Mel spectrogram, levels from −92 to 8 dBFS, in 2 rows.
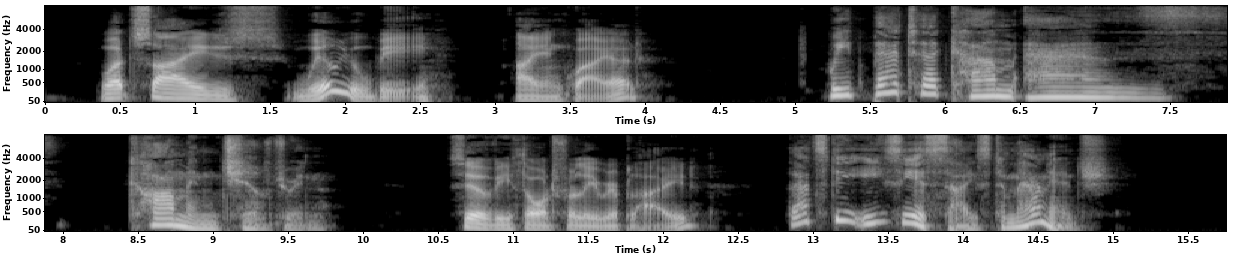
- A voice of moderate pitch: No, low, 120 Hz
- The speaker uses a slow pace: Yes, slow, 85 wpm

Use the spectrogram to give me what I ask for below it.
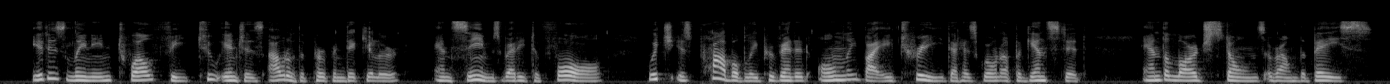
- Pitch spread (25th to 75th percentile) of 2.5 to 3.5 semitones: Yes, average, 2.9 semitones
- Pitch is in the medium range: Yes, medium, 175 Hz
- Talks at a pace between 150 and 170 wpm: Yes, average, 165 wpm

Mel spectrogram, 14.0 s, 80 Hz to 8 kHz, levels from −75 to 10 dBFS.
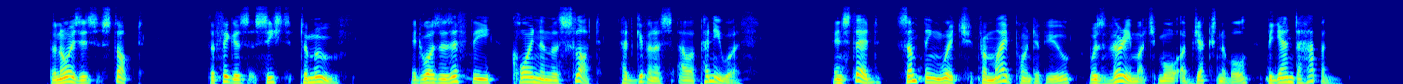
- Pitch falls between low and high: No, low, 130 Hz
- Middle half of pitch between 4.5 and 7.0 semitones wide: Yes, wide, 5.6 semitones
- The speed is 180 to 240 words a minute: No, average, 160 wpm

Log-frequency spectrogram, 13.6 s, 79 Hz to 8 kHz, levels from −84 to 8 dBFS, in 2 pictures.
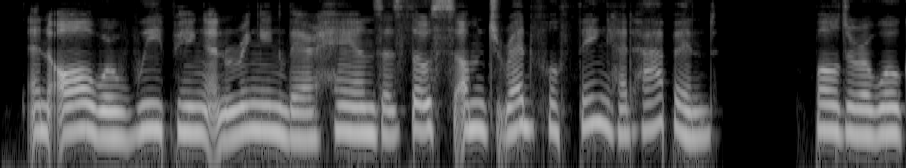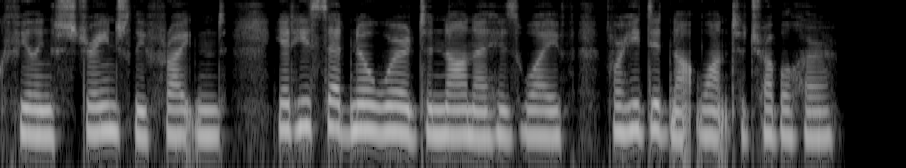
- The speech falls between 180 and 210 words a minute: No, average, 165 wpm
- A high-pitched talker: Yes, high, 205 Hz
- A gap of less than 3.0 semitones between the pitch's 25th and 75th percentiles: Yes, narrow, 2.4 semitones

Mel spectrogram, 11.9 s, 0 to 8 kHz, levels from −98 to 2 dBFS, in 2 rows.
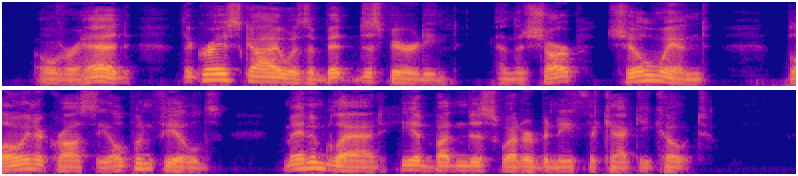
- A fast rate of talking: No, average, 150 wpm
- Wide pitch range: Yes, wide, 6.0 semitones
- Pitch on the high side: No, low, 100 Hz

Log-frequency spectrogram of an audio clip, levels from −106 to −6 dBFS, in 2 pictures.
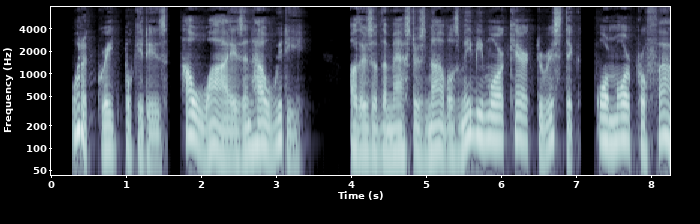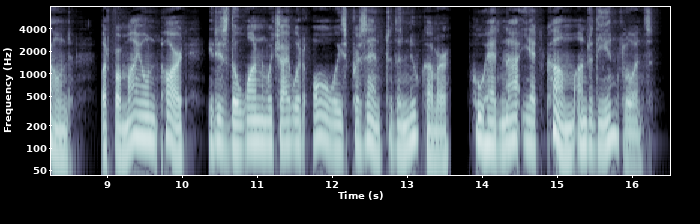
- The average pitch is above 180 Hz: No, low, 105 Hz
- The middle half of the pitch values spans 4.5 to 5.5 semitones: Yes, average, 4.8 semitones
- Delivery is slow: No, average, 180 wpm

